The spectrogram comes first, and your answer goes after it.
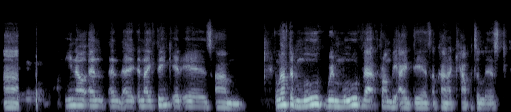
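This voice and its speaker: Guy getting interviewed about his art, bright punchy voice, super earnest, repeats stuff for emphasis. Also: on the high side, moderate pace, low-quality recording. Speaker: guest, theatre director and artist. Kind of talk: conversational interview answers.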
